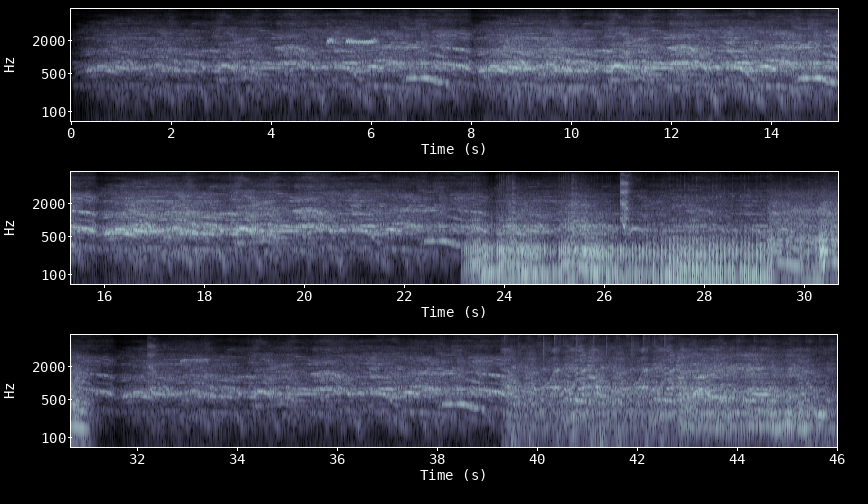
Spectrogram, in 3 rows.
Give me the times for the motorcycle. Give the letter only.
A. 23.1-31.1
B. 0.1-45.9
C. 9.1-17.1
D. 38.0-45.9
A.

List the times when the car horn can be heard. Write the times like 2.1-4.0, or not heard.
not heard.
